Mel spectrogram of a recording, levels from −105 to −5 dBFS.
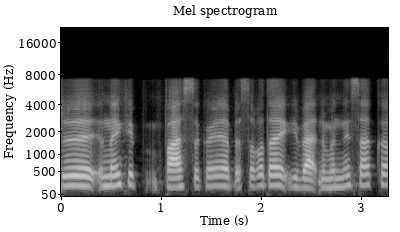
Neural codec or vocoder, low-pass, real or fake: codec, 16 kHz, 0.3 kbps, FocalCodec; 7.2 kHz; fake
